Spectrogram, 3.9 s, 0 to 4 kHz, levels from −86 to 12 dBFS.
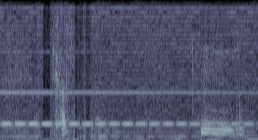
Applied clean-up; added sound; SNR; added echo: none; Musical instrument; 1 dB; none.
